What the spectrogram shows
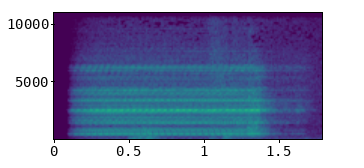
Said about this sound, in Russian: Опять у меня звонит домофон в день, когда мы записываем страшные истории, блин.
